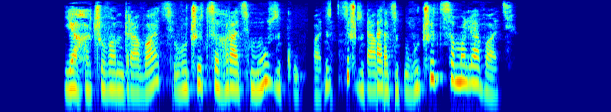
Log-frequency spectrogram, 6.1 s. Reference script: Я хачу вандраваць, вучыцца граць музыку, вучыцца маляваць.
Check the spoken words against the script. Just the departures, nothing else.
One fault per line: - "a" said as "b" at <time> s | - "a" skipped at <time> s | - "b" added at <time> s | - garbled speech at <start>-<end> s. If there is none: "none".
- garbled speech at 3.1-4.1 s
